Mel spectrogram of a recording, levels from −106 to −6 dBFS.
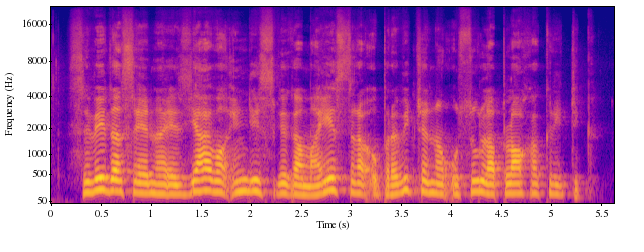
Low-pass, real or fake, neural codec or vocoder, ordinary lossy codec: none; fake; vocoder, 44.1 kHz, 128 mel bands, Pupu-Vocoder; none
